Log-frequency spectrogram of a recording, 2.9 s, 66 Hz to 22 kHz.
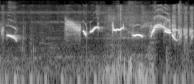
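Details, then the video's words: Common iora in full voice, played to provoke replies: short swooping whistles and sliding notes, broken by a harsh buzzy rasp, over low rumbling background noise. "Burung Cipoh Gacor Pancingan Paling Ampuh Bikin Burung Cipoh 5 Detik Langsung Nyaut"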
